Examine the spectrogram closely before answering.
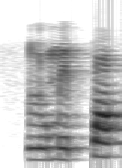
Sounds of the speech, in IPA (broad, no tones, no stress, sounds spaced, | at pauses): l u m e pː ɔ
